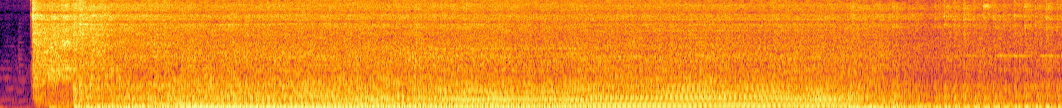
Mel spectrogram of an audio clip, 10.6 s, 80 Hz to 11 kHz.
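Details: Grandpa's Harley-Davidson V-twin, off the road 15+ years, restarted after the oil check valve ball fix: catches within a second and settles into a deep, steady lumpy beat for about eight seconds, then eases down. Better than before but not great; oil still looks aerated.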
